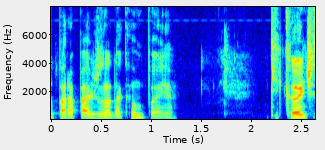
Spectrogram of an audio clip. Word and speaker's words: Kickante: Quicante se escreve Kickante.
